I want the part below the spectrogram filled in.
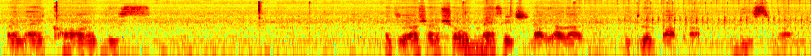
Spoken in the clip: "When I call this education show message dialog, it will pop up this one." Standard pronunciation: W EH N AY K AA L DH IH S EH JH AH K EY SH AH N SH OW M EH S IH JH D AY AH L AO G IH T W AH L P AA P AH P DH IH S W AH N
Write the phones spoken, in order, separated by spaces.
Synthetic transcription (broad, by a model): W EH N AY K AA L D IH S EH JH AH AO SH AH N SH OW M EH S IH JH D AY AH L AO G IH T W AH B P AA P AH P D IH S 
